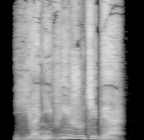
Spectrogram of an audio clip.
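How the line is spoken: Stunned whisper. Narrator (Russian): ошеломленно прошептал Скьюз

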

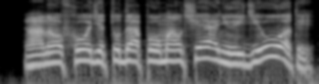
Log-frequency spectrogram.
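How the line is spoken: Yelling. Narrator (Russian): заорал Фурундорог

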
